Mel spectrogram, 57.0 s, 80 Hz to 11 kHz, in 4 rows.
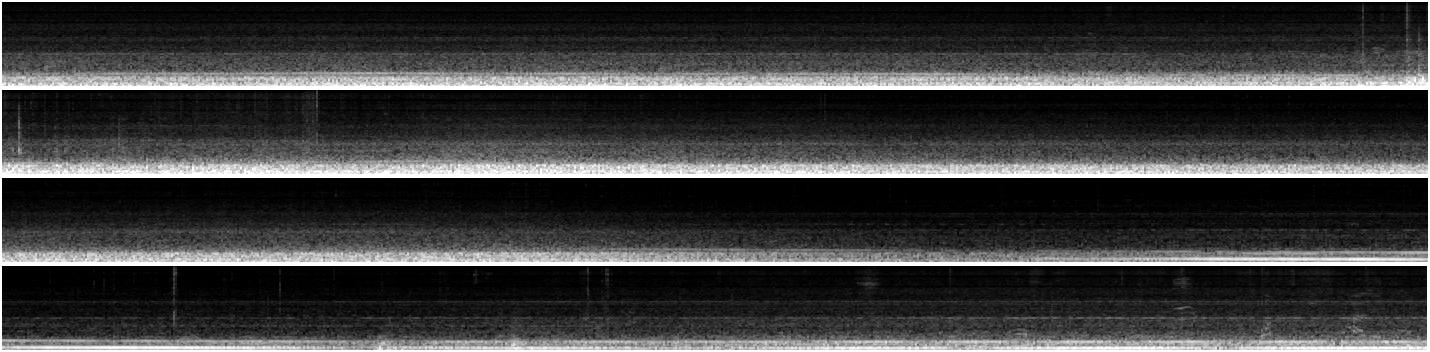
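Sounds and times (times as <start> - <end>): faint falling whine: 0.0 - 22.2, 33.7 - 57.0
aircraft engines and wheels rumble: 0.0 - 57.0
steady engine drone: 0.0 - 57.0.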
